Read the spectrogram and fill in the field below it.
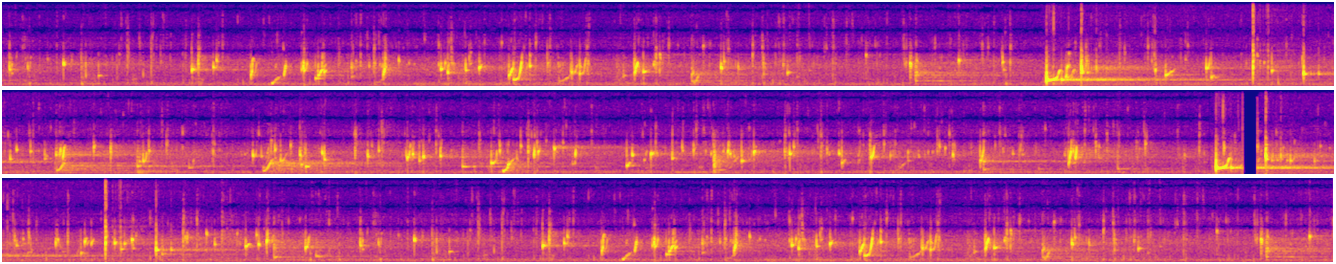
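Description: Rapid electronic blips tick in quick bursts.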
